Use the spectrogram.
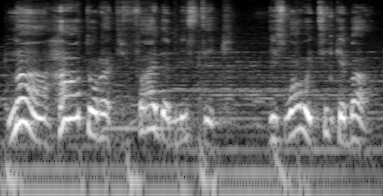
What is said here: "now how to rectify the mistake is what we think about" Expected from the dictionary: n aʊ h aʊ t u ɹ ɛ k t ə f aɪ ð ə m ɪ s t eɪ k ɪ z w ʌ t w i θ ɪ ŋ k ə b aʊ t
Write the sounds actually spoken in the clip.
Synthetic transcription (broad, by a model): n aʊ h aʊ t u ɹ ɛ t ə f aɪ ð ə m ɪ s t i k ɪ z w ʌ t w i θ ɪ ŋ k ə b aʊ t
